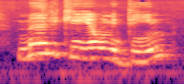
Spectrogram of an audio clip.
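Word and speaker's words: مالك يوم الدين: So dal has shadda and kasra, deen. Ya has sukoon, Maliki Yawmi Deeni. This is how we pronounce and read this ayah in Quran. Maliki Yawmiddin.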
